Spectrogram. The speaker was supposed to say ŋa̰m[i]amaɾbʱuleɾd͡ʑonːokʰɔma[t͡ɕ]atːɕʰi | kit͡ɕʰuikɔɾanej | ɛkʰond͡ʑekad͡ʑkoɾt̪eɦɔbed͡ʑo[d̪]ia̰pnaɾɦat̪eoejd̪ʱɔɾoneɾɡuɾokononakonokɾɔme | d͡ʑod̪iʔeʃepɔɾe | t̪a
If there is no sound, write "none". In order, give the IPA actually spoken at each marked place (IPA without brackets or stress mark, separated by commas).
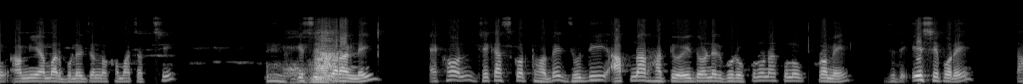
i, t͡ɕ, d̪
